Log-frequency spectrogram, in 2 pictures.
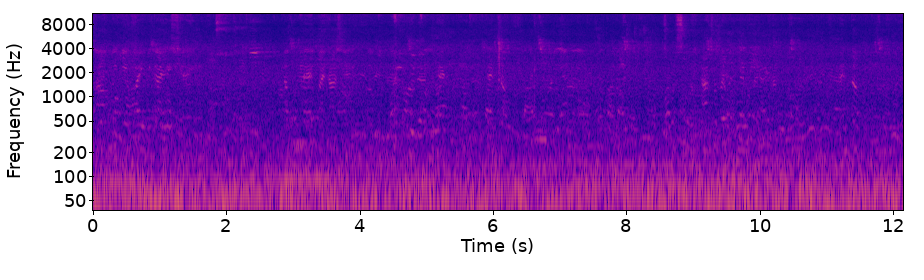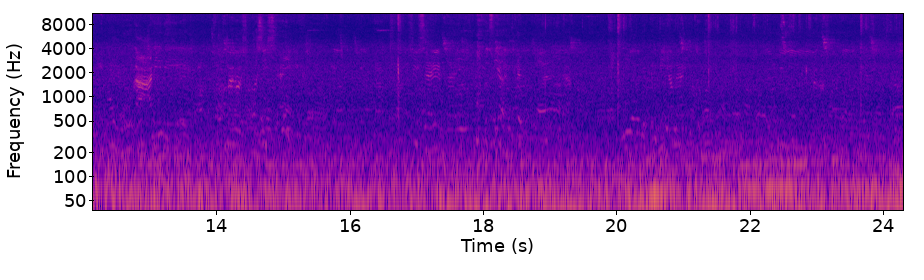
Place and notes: Wenchang Park, Taoyuan County - Hot noon
Chat with a group of elderly people under the big tree, Sony PCM D50 + Soundman OKM II
Taoyuan County, Taiwan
